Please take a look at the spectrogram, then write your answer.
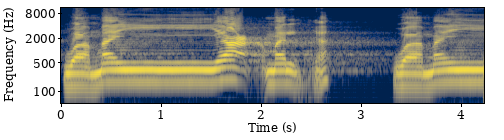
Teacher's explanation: Maka nun sukun melebur menghilang ke ya, ditahan dan ditekan 2 harokat. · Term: idgham bi gunnah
